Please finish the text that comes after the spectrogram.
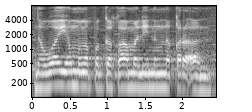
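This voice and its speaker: A man's voice: fairly high pitch, steady tone, normal speed, natural voice. A man playing a solemn patriotic hero, resigned to his fate and declaiming in an amateur radio drama. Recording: echoey room, music behind.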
